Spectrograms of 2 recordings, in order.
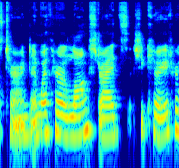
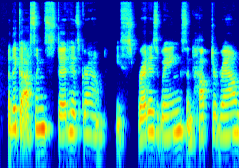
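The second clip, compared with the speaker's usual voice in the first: plain reading voice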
